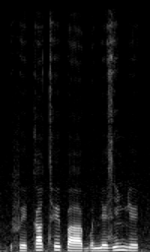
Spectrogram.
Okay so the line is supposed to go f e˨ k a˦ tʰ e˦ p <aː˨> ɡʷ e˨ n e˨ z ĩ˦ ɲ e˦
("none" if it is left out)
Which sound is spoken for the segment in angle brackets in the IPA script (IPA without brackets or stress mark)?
aː˨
